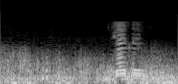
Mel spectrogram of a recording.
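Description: A loud thunder crash sound effect: a dense, heavy rumble filling the whole moment, with a sharper crackling burst near the end.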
